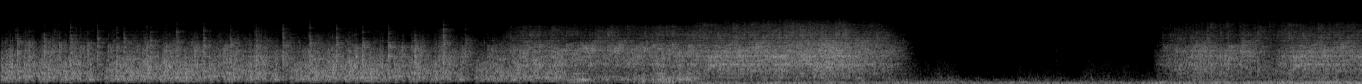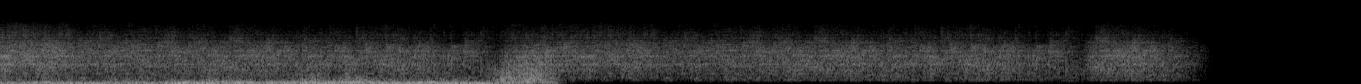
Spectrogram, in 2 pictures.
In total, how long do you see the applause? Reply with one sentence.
The applause can be heard for 23 seconds in total.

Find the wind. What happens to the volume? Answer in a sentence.
The loudness of the wind goes down, then up.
